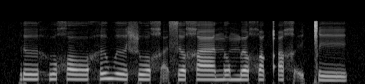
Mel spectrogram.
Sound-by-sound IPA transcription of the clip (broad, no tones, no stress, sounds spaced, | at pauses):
ɾ əː h u χ ɔː h ə w əː ɬ o χ a̰ s ə χ aː n ɔ m œ χ u qʼ ə χ ḛ ǀ eː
